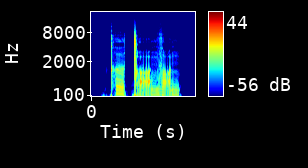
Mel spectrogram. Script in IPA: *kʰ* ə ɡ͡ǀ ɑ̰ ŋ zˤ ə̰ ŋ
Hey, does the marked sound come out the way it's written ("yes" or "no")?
yes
